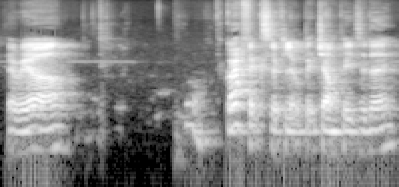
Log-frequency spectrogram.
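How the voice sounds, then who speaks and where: A man's voice: on the low side, big pitch swings, moderate pace, sharp tone. A British man co-commentating a race in casual, joking, teasing banter. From United Kingdom. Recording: roomy echo.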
